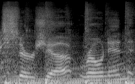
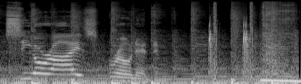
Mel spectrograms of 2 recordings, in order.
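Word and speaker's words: Saoirse Ronan: How do you pronounce uh her name? Cersa Ronin, Sersa Ronin, Seors Ronin, or Sior Ronin?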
